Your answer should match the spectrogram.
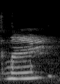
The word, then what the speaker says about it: Khmer: Khmer yeah I am Khmer Why is Khmer spelled with ER? because we under the French colony almost 100 years. That's why we influence some of the, even though we write like this, but our pronunciation French.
